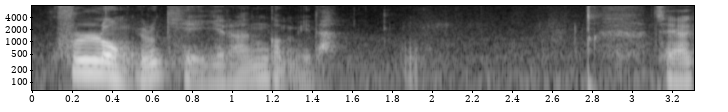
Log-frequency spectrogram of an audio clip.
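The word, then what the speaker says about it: coulomb: 학자 이름을 따는게 보통이거든요 그래서 얘는 쿨롱이라고 읽습니다 쿨롱 요거 c라고 읽으면 된다 안 된다 안 된다 얘는 쿨롱이라고 있습니다 따라서 전하 Q 쿨롱 이렇게 얘기를 하는 겁니다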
